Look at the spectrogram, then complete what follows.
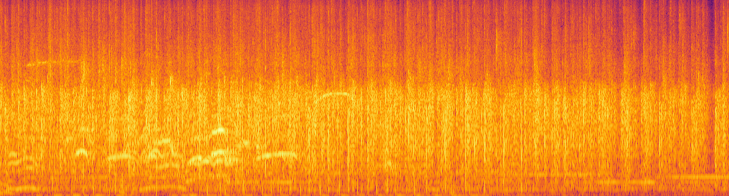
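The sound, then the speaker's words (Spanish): Sustained audience applause fills the whole stretch, a dense, steady wash of clapping with a few cheers and voices rising over it, tapering slightly near the end. “Así que os pido de verdad un aplauso”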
